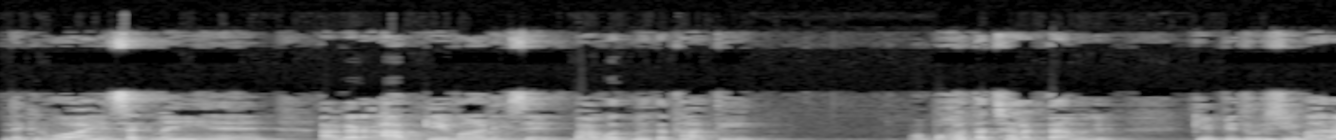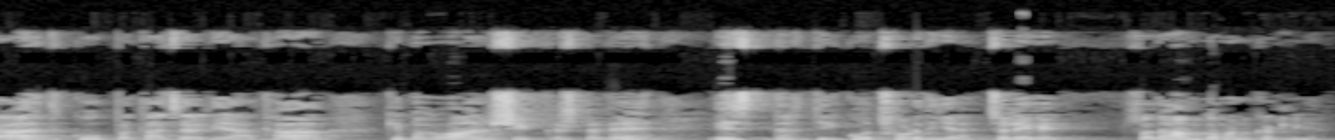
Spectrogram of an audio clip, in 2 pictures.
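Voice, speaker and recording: A man's voice: a little high, moderate pace, a little mellow, roomy sound, dull audio. A man who is a spiritual teacher, giving a discourse and explaining with everyday examples and rhetorical questions.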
